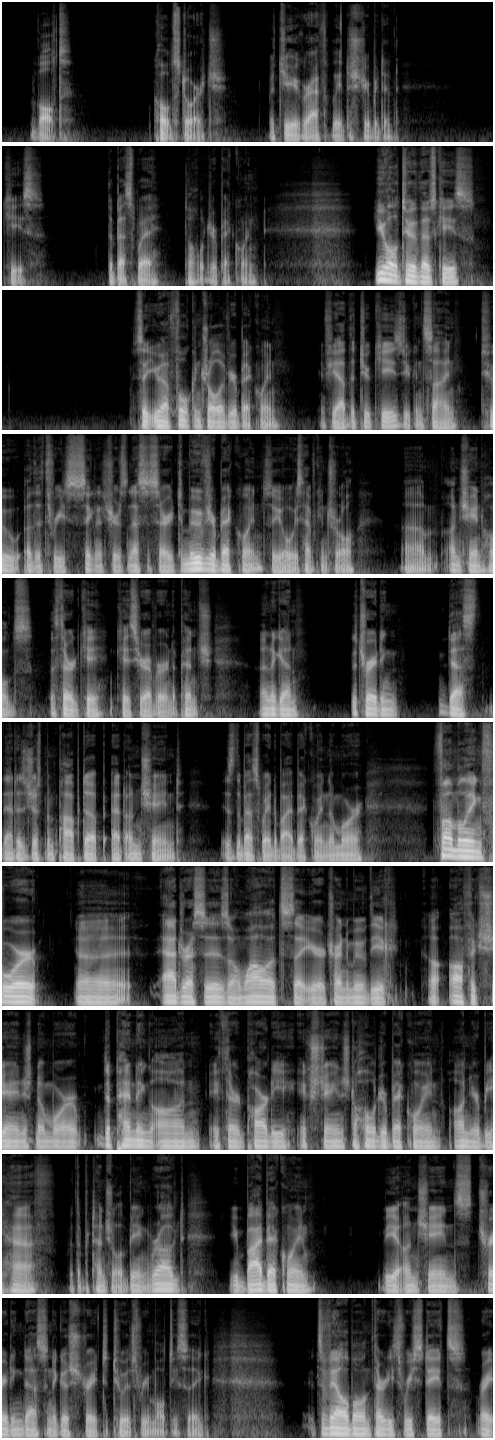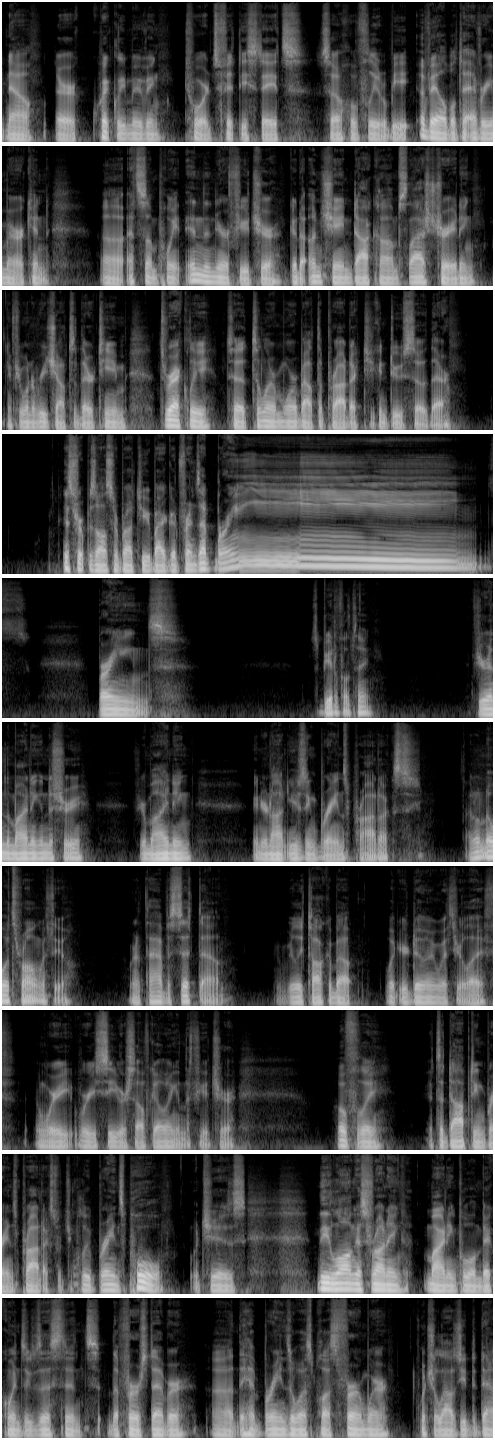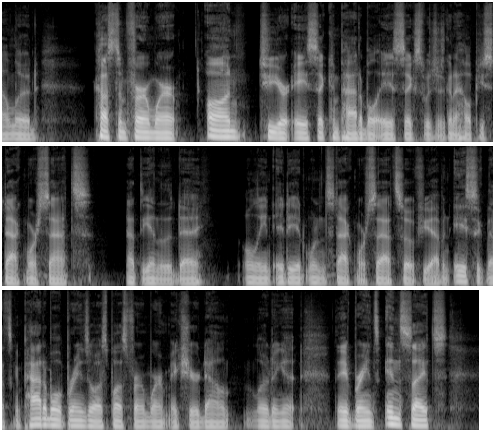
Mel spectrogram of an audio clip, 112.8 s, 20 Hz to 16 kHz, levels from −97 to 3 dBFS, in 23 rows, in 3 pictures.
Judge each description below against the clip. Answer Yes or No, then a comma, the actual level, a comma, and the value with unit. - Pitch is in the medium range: No, very low, 90 Hz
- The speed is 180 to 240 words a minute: Yes, average, 185 wpm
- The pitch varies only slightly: No, average, 3.1 semitones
